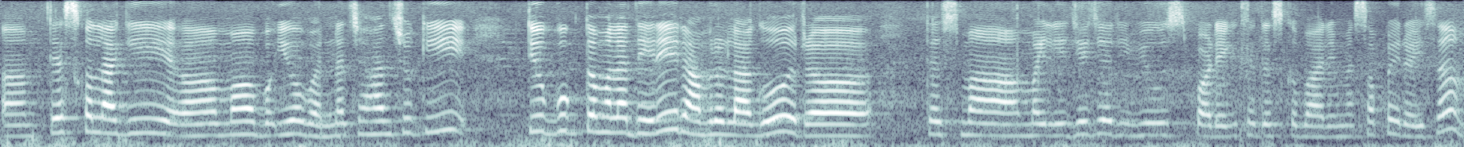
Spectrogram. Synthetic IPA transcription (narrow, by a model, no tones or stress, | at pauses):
t̪eskolaɡimʌjobʱʌnːʌt͡saɦʌnt͡sʰuki | t̪jobuk̚t̪ʌmʌlajd̪ʱeɾʌjɾamrolaɡorʌ | t̪esmamʌjled͡zed͡zʌribʱjud͡zpʌɽekot͡s̪ʰʌt̪eskobaɾemasʌbʌjɾʌjt͡sʰʌ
